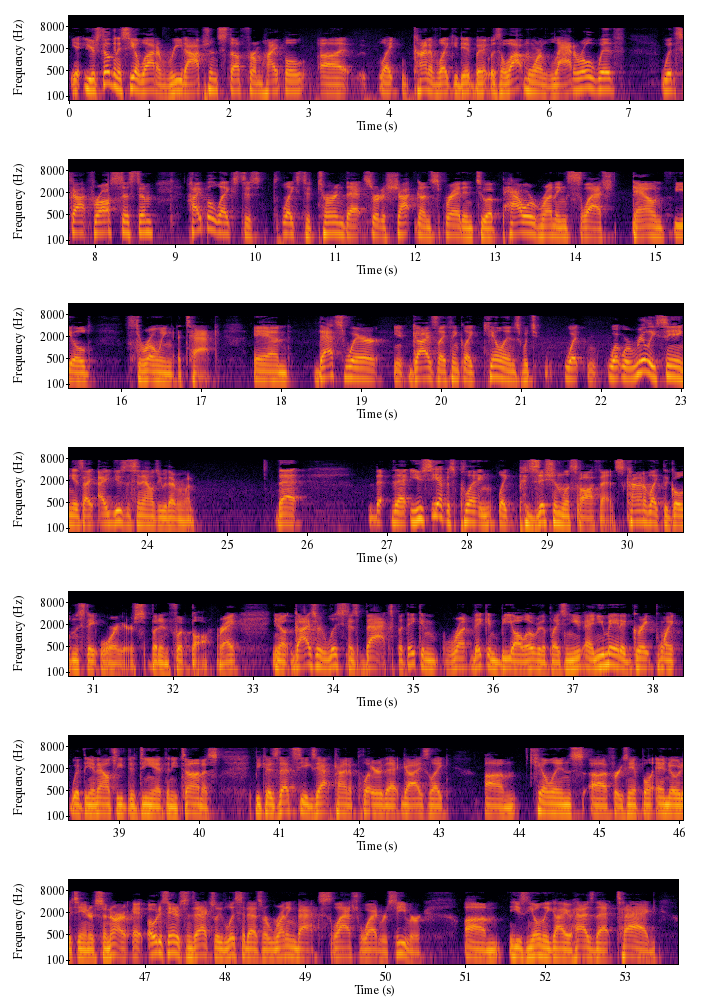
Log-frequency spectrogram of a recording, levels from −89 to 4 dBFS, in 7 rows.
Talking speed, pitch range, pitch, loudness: 185 wpm, 105-135 Hz, 120 Hz, -20 LUFS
